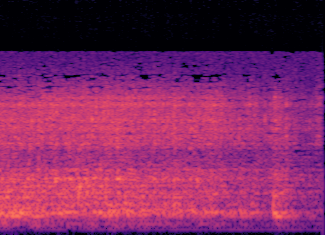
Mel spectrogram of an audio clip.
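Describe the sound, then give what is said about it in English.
A rocket ship jet sound effect, invented by Ora for radio's very first science fiction radio show, Buck Rogers: a steady, loud roaring rush of noise over a low droning hum, fading slightly before a brief surge near the end. No voices. “Radio's very first science fiction radio show took off with jets that Ora invented.”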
